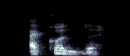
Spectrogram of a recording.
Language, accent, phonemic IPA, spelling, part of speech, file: French, Canada, /a.kud/, accoudent, verb, LL-Q150 (fra)-accoudent.wav
- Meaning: third-person plural present indicative/subjunctive of accouder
